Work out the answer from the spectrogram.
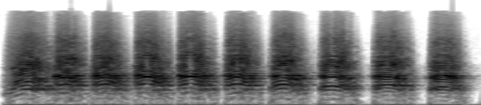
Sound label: laugh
